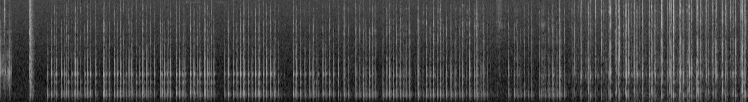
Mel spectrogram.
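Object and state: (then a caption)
Faux leather glasses case. A hard, dark gray glasses case with a faux leather (leatherette) cover and a Zoff logo is held closed in the hands and tapped quickly with fingertips and short nails. The result is a dense run of crisp, short, dry taps with a hollow mid-range tone, coming in bursts with brief pauses.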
